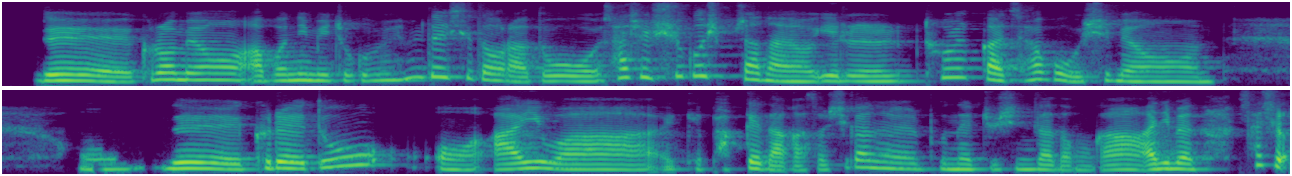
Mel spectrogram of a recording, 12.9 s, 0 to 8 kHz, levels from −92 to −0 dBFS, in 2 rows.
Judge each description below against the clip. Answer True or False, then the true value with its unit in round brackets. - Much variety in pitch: False (4.4 semitones)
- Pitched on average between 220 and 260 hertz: False (200 Hz)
